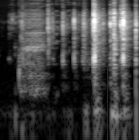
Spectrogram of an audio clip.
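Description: Keyboard keys clatter in quick uneven bursts while a player controls Roblox Jailbreak on a computer, the taps close and fairly loud with no voices over them.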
